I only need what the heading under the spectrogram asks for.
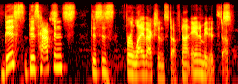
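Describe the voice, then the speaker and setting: A woman's voice: mid-range voice, expressive, unhurried, fairly bright tone, slight background noise. A woman co-hosting a casual chat, playfully posing a multiple-choice question to the group. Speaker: podcast co-host running a quiz.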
